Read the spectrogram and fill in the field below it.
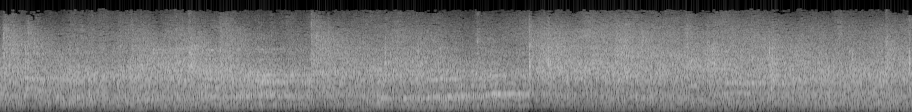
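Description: A crowd cheers and shouts in a large echoing rink.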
